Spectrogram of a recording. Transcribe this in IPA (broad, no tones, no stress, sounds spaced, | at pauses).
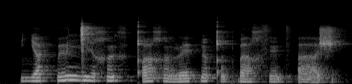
ʎ a k͡p ɘ ŋ͡ǀ i χ ə̃ x qʼ ə χ ã ɭ ɛ k͡p ĩ qʼ ə̃ k ɓ a χ s ɛ̃ t͡sʼ a ʃ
